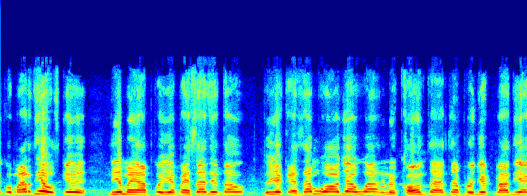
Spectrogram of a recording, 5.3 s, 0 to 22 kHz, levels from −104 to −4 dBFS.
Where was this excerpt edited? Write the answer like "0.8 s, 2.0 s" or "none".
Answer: 3.8 s

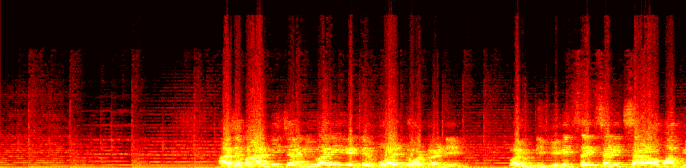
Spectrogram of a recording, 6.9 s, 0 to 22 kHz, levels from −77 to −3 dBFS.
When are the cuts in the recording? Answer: none

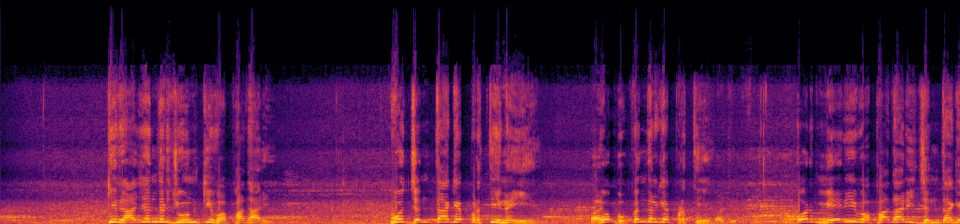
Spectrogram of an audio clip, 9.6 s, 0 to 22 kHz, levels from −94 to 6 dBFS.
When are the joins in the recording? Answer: none

